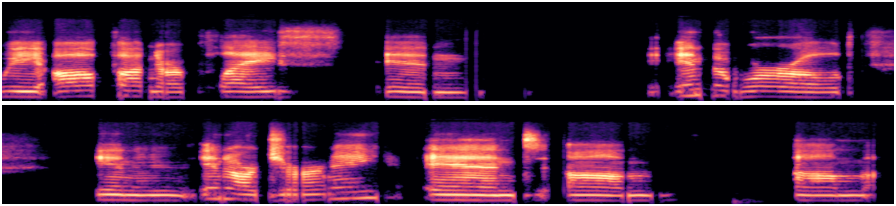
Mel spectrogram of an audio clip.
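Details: Adult woman, a speech therapist, who has stuttered since childhood; stuttering.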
